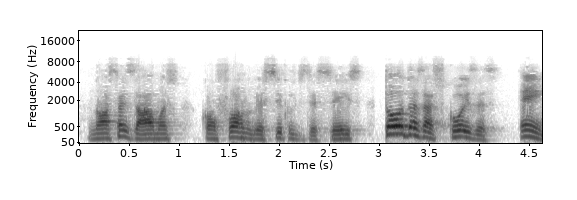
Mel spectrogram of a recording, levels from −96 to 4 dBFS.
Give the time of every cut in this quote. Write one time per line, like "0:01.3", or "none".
0:02.9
